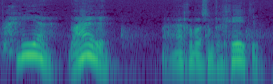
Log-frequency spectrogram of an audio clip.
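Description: An actor playing an easygoing, philosophical witness in a radio drama, musing in colloquial speech. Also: male voice, medium pitch, wildly swooping pitch, fairly quick, breathy edge, muffled recording, heavily acted. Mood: reflective. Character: philosophical, easygoing male witness, friend of the victim.

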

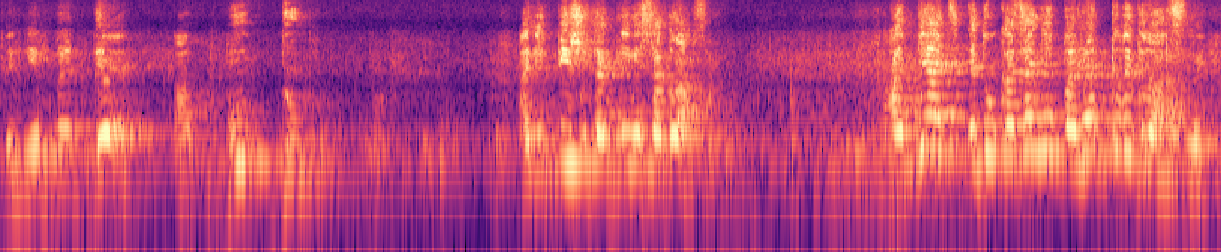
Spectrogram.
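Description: An actor playing an excited, insistent inventor in a mid-century Soviet radio comedy, explaining things with emphatic, didactic delivery. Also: male voice, very high-pitched, a little slow, long pauses. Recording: muffled, distant, echoey, hissy radio-play tape.

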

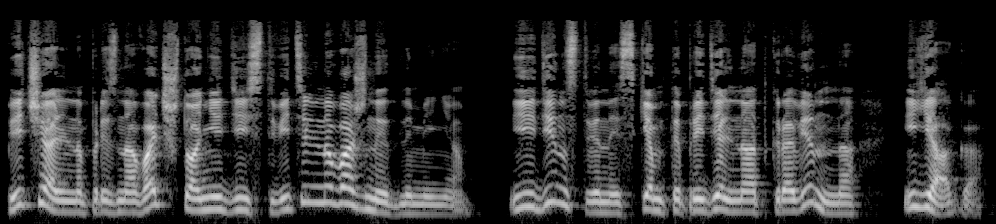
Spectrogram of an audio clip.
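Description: A cold male immortal villain from a fantasy audiobook, acted out by a woman. The voice drops low and moves with slow, insinuating mockery. Every phrase is measured and manipulative. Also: very animated, fairly bright tone. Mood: cool, calculating. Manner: insinuating, unhurried, mocking.

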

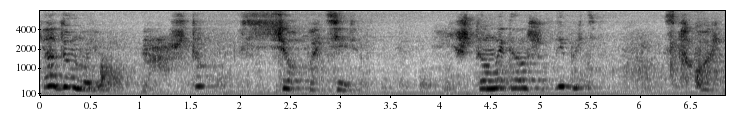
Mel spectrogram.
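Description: Proud, anguished young heroine, very high voice, measured tragic delivery, vintage radio with clear noise. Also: female voice. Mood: anxious, subdued. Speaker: actress. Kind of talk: 1950s Soviet radio tragedy acting. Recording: noisy, echoey 1950s radio recording.

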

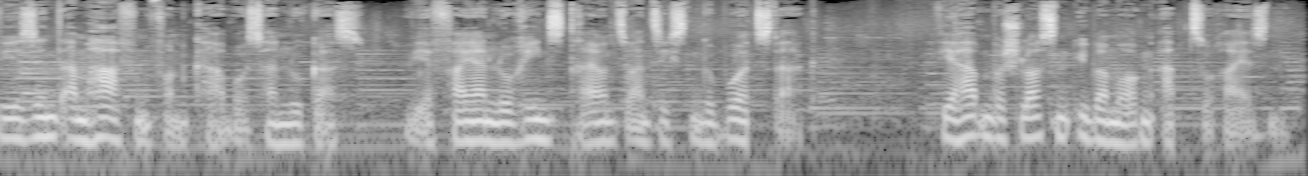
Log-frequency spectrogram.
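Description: A man's voice: lowish voice, steady tone, moderate pace, gravelly. A man acting a melancholy, drifting twenty-two-year-old who narrates his travels introspectively in a literary radio drama. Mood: brooding, reflective. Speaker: narrator and lead actor. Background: music under the voice.

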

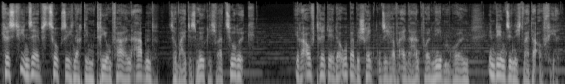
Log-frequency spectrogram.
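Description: A man playing a wistful young gentleman who narrates his memories in a measured, reflective way in a radio drama. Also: on the low side, gravelly. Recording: music under the voice.

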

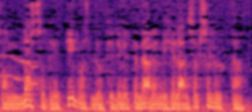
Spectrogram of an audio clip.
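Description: An actor playing a calm, commanding heroic adventurer in a radio serial, speaking in a measured, formal, authoritative way. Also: male voice, a bass voice, noisy background. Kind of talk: radio serial drama acting.

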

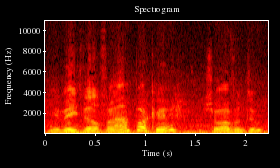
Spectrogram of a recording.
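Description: A man's voice: a little high, huge pitch swings, quick pace, noisy background. An actor playing a boyfriend in a radio drama, dry and matter-of-fact in his remarks. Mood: teasing. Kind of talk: 1980s radio drama acting.

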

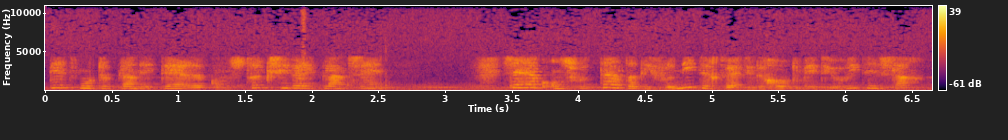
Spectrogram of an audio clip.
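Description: An actress playing a plucky, excitable young woman fleeing through a spaceship in a Dutch radio drama, eager and given to exclamations. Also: high voice, moderate pace, far from the mic, over music, low-quality recording. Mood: awed, eager.

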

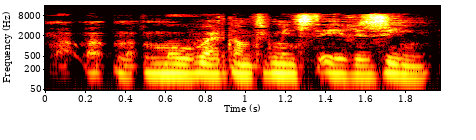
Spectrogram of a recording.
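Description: A woman's voice: sits low, little pitch movement, fast, darkish tone, slightly rough. Earnest Flemish woman prosecutor. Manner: polite, probing. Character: earnest, assertive female deputy prosecutor. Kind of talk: radio drama acting.

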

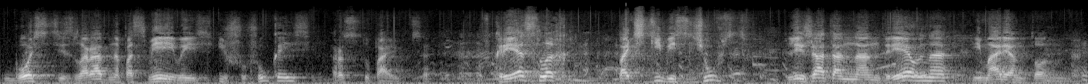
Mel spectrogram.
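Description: An actor serving as narrator, reading stage directions in a dramatic 1940s radio play. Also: male voice, mid-range voice, big pitch swings, takes it slowly, crowd noise. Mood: measured. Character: measured male storyteller of a stage play.

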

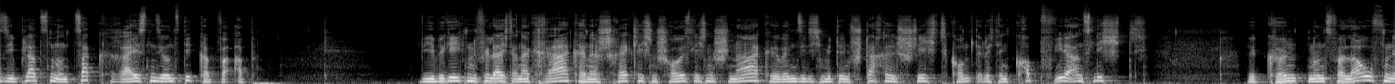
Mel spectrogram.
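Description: A man voicing an excitable, boastful male centipede in a children's story, with gleeful, sing-song delivery. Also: mid-range voice, lightly acted.

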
